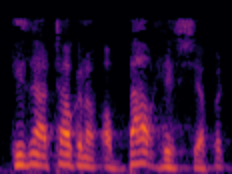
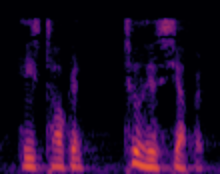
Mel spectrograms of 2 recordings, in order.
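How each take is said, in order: First: About leaned on firmly; about gets the weight; stress on about. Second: To falls firmly, set against about; to gets the weight; stress on to. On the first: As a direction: hit the word about. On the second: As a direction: lean on the word to. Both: Shown as a demonstration.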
